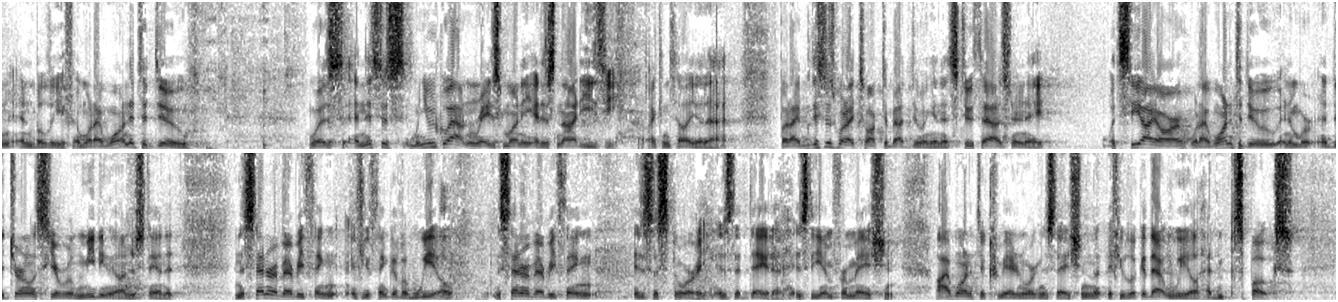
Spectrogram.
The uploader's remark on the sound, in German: Diese Aufnahme entstand bei "Formate des Politischen" - Die Konferenz für Journalisten, Politiker & Bürger im Haus der BPK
